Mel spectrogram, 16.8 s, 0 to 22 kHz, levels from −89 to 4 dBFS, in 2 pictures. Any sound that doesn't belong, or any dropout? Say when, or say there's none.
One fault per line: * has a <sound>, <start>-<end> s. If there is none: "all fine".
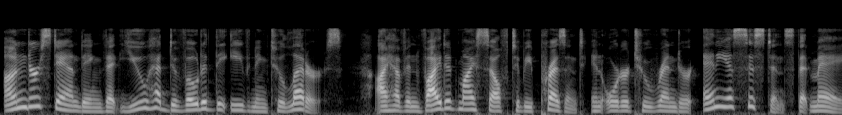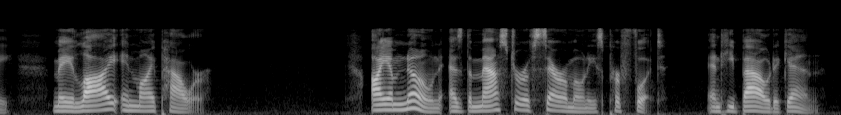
all fine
